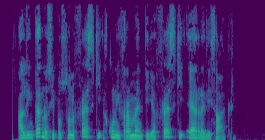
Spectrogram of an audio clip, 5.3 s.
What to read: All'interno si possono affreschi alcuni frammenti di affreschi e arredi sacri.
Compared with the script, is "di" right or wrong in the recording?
right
